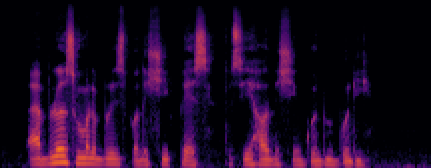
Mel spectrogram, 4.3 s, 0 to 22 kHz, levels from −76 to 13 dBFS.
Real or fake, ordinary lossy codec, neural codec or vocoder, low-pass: fake; none; autoencoder, 48 kHz, 32 numbers a frame, DAC-VAE, trained on Japanese speech; none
